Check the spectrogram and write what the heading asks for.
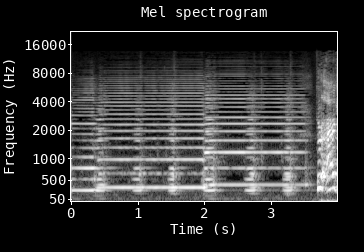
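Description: A Hohner piano accordion sustains chords with a pulsing, wavering tone: the shake that nervous players put into the bellows. The chord shifts about half a second in and again about halfway through, and the playing stops just before the end.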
